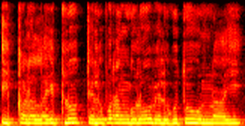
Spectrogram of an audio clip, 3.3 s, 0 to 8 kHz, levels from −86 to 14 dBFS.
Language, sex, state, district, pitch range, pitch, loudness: Telugu, male, Telangana, Hyderabad, 220-240 Hz, 230 Hz, -11 LUFS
